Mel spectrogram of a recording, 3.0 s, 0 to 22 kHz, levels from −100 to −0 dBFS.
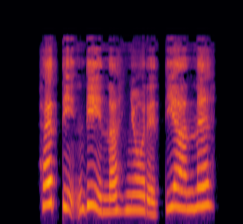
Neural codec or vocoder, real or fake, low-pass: vocoder, 44.1 kHz, 128 mel bands every 512 samples, BigVGAN v2; fake; 10.8 kHz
